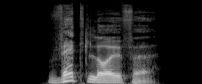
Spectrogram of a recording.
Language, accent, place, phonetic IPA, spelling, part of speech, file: German, Germany, Berlin, [ˈvɛtˌlɔɪ̯fə], Wettläufe, noun, De-Wettläufe.ogg
- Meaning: nominative/accusative/genitive plural of Wettlauf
